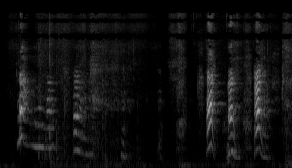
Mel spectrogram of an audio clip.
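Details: Pet German Shepherd vocalizing in his own talkative way: a string of short yelping barks and squeaky whines, some rising then dropping, spaced unevenly, with a human voice faintly mixed in.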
